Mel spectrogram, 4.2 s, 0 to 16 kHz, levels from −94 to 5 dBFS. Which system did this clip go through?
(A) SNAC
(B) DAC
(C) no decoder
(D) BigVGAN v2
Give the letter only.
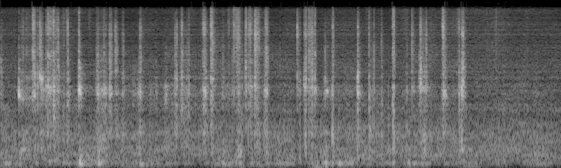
B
